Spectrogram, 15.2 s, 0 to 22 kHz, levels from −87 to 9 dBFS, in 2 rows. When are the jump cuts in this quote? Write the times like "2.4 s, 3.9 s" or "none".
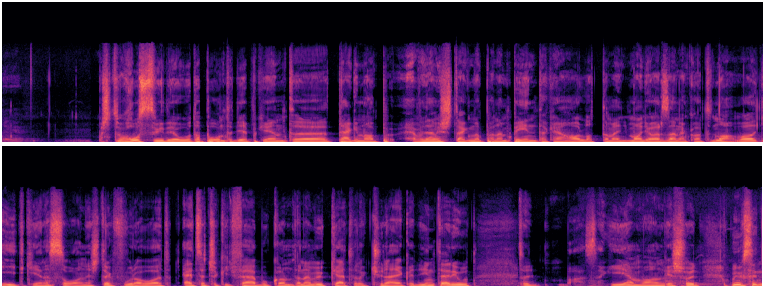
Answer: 9.3 s, 12.8 s, 14.2 s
